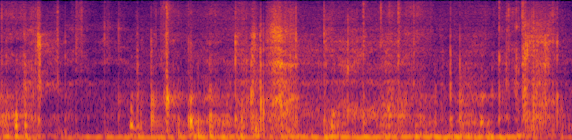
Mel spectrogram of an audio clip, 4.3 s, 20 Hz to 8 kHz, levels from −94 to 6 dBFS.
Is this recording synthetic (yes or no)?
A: yes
